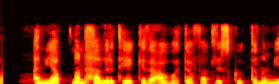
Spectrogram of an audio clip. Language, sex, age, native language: Icelandic, female, 20-29, Icelandic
